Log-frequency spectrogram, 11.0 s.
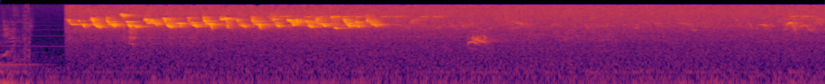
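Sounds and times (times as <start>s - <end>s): faint outdoor background noise: 0.0s - 11.0s
low bird call: 0.9s - 8.1s
songbird singing rapid high notes: 0.9s - 11.0s.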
